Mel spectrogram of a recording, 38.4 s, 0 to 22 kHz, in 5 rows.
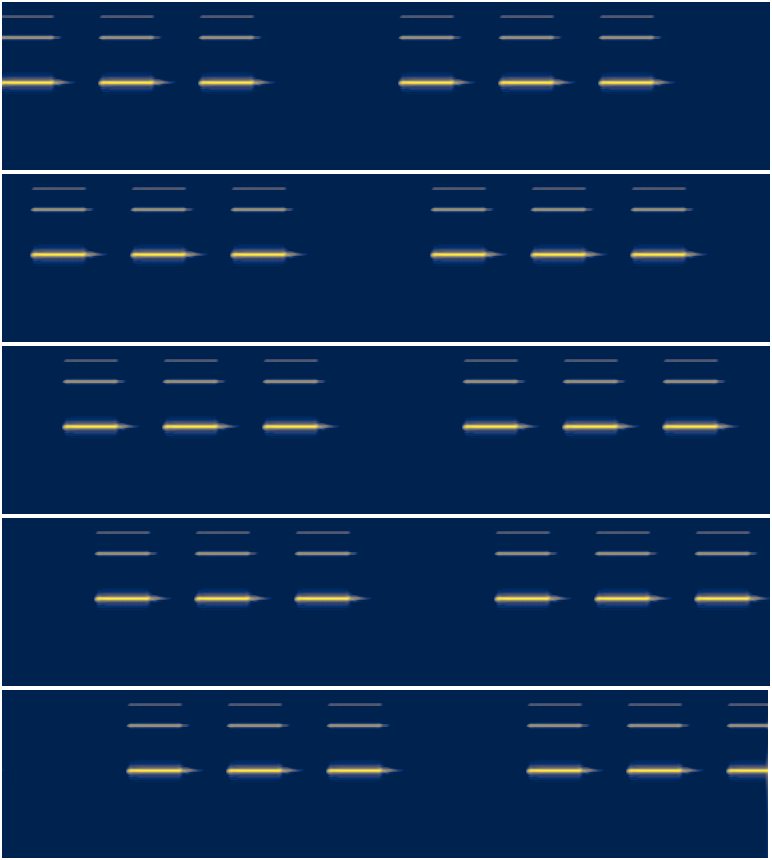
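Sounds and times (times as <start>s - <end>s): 
synthesized fire alarm: 0.0s - 2.8s, 4.0s - 6.8s, 8.0s - 10.8s, 12.0s - 14.8s, 16.0s - 18.8s, 20.0s - 22.8s, 24.0s - 26.8s, 28.0s - 30.8s, 32.0s - 34.8s, 36.0s - 38.3s.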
